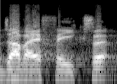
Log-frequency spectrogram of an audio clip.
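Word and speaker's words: JavaFX: dedichiamo a Java FX scritto Java FX ma pronunciato come fetti Effects qualche flash nel poco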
